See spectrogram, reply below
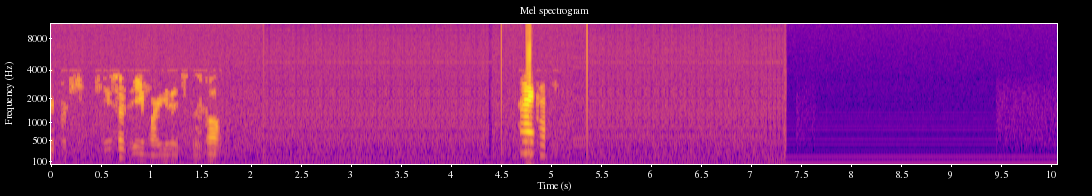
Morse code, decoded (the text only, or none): none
